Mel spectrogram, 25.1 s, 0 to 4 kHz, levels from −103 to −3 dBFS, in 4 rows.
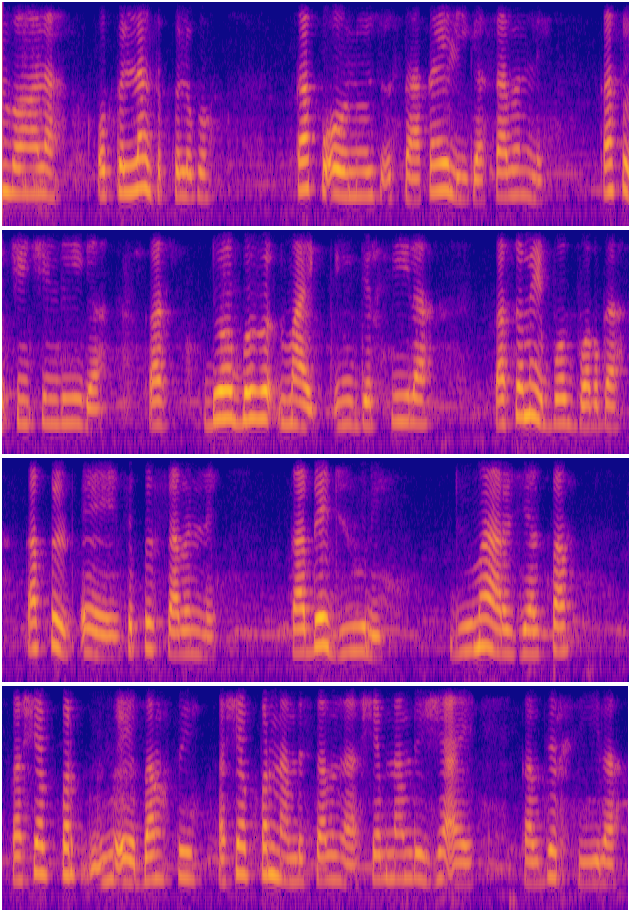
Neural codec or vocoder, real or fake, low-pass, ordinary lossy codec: none; real; 3.6 kHz; Opus, 32 kbps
